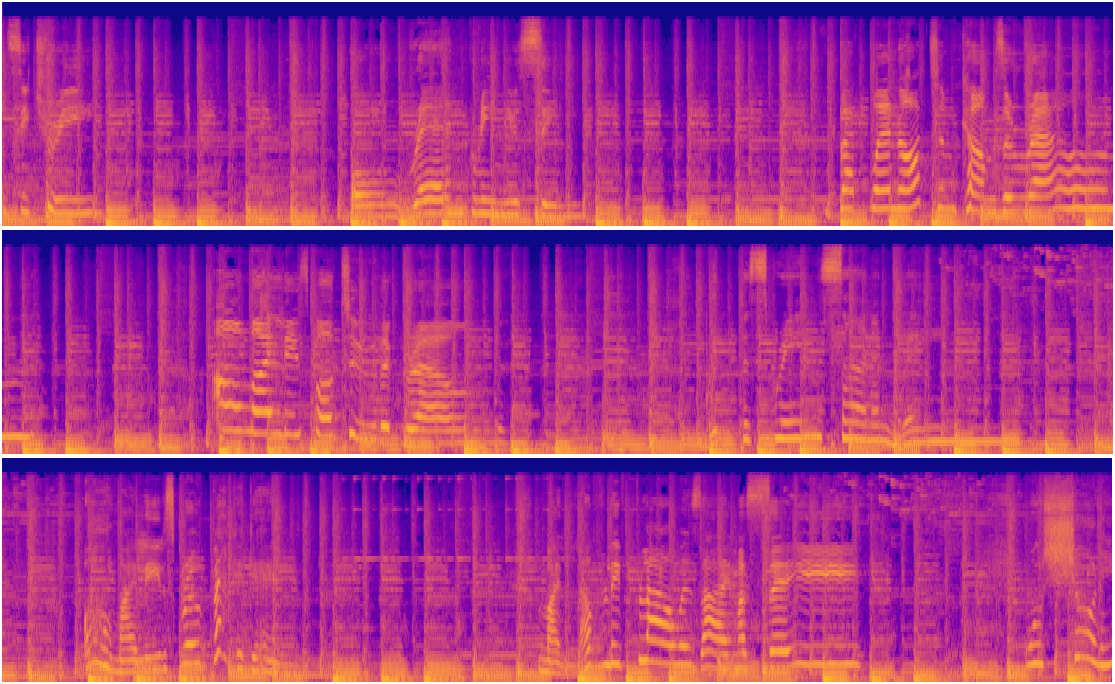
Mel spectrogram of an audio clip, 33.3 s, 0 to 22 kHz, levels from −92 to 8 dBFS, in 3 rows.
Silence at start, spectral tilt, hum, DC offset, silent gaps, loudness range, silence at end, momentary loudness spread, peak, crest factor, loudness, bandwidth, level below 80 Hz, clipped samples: 0 s; -5 dB/octave; none; under 0.1%; none; 4 LU; 0 s; 8 LU; 0 dBFS; 14 dB; -16 LUFS; 16.5 kHz; -20 dBFS; under 0.1%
